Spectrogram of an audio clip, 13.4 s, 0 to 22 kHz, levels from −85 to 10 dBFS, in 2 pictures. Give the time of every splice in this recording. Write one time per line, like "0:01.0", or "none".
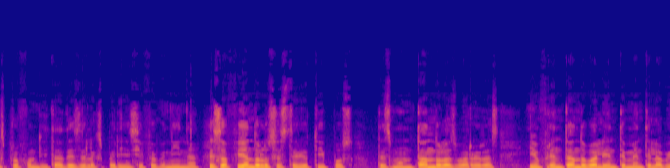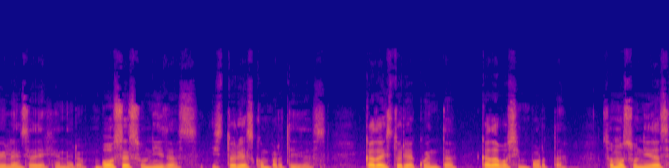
0:02.1
0:07.3

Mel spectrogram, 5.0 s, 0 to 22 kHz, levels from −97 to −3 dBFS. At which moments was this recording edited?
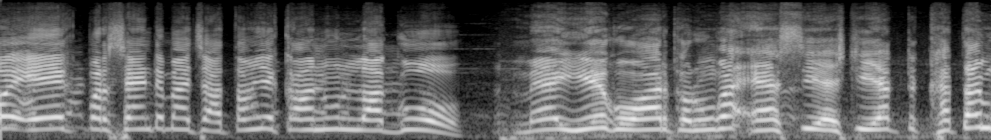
0:02.5

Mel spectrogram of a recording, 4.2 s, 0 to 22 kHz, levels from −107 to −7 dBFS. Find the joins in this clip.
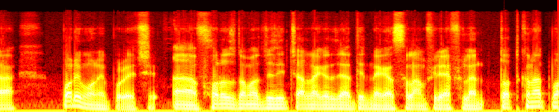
none

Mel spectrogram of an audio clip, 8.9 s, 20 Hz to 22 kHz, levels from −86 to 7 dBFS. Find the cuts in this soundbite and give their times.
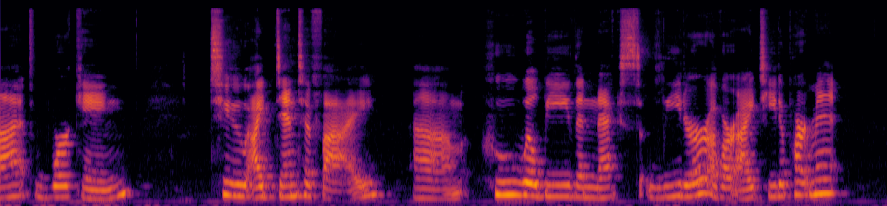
none

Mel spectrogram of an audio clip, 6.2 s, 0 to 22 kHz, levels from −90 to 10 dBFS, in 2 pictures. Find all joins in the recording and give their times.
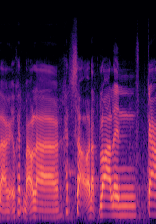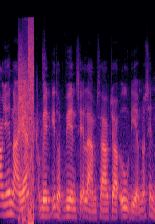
0:03.8

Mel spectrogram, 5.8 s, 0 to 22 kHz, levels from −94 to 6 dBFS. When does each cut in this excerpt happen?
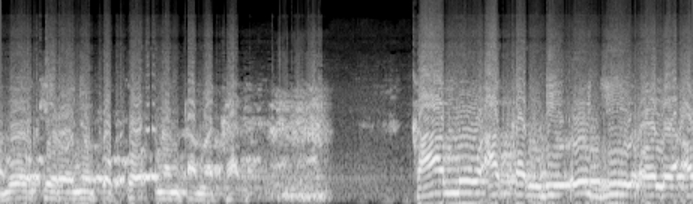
0:02.7

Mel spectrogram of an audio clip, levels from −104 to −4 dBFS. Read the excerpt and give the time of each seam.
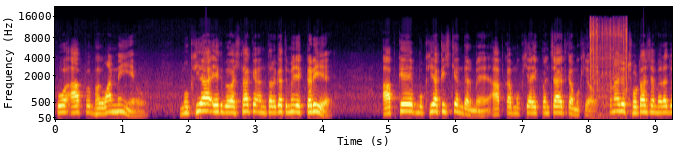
0:08.3

